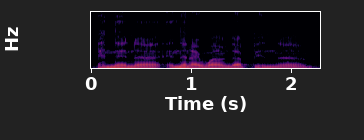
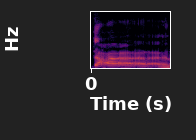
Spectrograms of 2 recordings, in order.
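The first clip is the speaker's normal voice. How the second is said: mock scream, much higher. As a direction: shriek along. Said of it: "We're both screaming".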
